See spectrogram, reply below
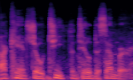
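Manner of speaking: deep, very low growling voice. Acting out a teacher trying to be stricter: imitating a growl. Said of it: "And you start growling".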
